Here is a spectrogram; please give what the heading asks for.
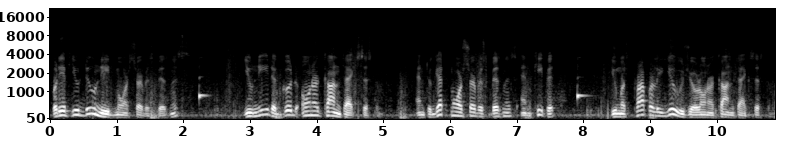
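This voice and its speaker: In a medium-pitched voice, an American man narrates an instructional film, measured and instructive. It comes through a dull old film soundtrack with faint hiss.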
